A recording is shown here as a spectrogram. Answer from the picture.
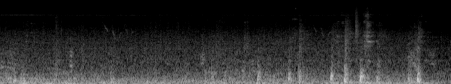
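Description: Passenger train coaches running on the rails, heard from the open doorway: a steady rumble with wheels clacking over the track, the sharpest clacks coming in a quick cluster near the end.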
